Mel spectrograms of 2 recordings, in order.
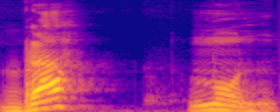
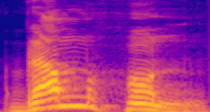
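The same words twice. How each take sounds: First: The h sound comes before the m. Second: The m sound comes before the h. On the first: The speaker calls it wrong. "প্রথমে কি রয়েছে? হ, পরে রয়েছে ম। তাহলে এই শব্দটির উচ্চারণ হওয়া উচিত" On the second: The speaker calls it right. "একটু শুদ্ধ করে বলার চেষ্টা করি ... মটি আগে এসেছে, হটি পরে গেছে"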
